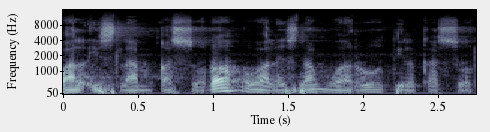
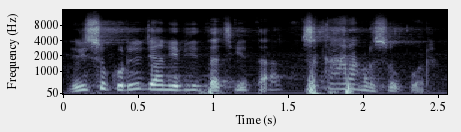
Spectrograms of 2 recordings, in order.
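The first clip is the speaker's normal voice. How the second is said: fast urgent; 11 semitones higher, much faster than usual. Real, not acted.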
